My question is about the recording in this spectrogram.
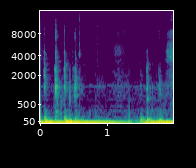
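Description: Computer keyboard keystrokes: a quick run of sharp clicks, a cluster in the first half-second and another near the end.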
